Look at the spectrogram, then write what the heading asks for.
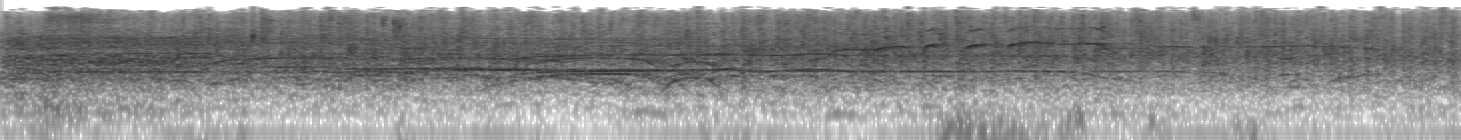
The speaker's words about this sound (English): Oh, is that what the standing applause was for, bitch?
